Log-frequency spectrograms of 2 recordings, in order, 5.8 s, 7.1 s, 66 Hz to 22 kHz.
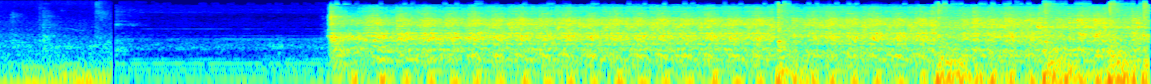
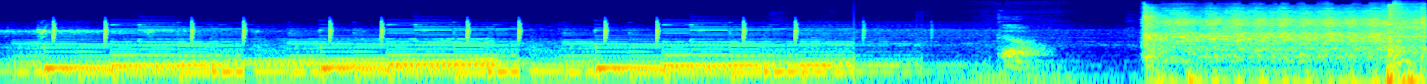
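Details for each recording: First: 1991 Japanese-import Mazda MX5 1.6 with a rebuilt engine, after the no-fuel issue was fixed: a short crank, then it fires cleanly into a steady even rumble. It gets fuel and starts fine; the starter may be sticking. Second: Mk1 Mazda MX-5 drift car, engine rebuilt after nearly 3 years off the road, first start: it cranks, catches, and runs rough and lumpy with an uneven beat. It is misfiring, and there is a known gasket leak.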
